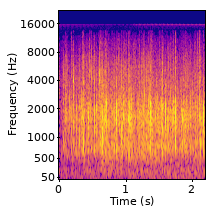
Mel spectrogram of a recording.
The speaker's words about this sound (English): Let us clap for them.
